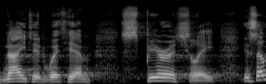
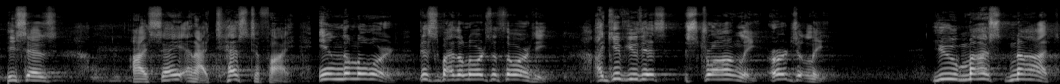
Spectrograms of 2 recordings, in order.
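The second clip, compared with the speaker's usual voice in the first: higher, urgent sermon voice building force; emphatic preaching; 6 semitones higher than usual. Acted. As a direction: press the warning home like a preacher. Preaching with rising intensity.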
